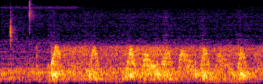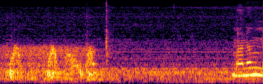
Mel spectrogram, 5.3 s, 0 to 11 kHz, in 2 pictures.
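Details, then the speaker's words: Fetal heartbeat on Doppler in a pregnant patient: rapid, regular whooshing pulses at about 150 beats per minute, within the normal 110–160 range; a healthy baby. "So 150 so that means baby is healthy అంటే మనకు 160 నుంచి 110 నుంచి 160 వరకు అనేది baby heart beat normal అండి"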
